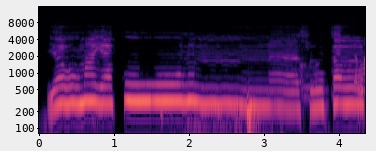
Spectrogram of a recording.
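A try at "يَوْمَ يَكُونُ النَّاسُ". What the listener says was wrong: Jangan lompat nih. Yauma yakunun itu lompat nih. Waw sukunnya disempurnakan, dia harus dimonyongkan kedua bibirnya. Yauma yakunun gitu ya.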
